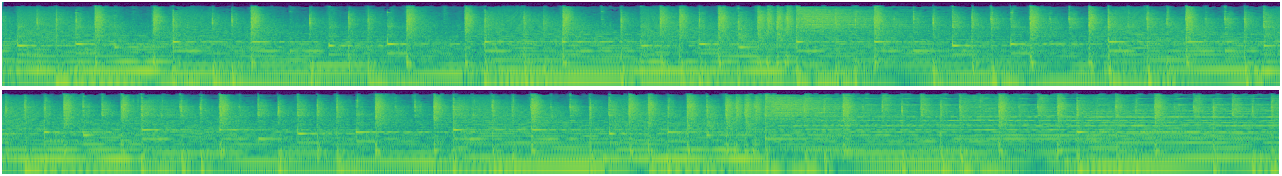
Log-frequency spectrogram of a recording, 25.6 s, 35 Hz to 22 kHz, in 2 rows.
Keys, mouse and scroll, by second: 4.0 click, 5.3 click, 5.8 click, 6.4 ctrl+z, 6.9 click, 7.6 click, 8.2 click, 8.6 ctrl+z, 9.1 click, 9.9 click, 11.0 click, 13.0 click, 14.0 click, 14.8 click, 16.3 ctrl+t, 19.2 click, 23.8 click, 24.6 Return.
